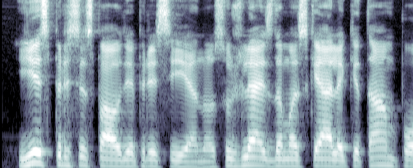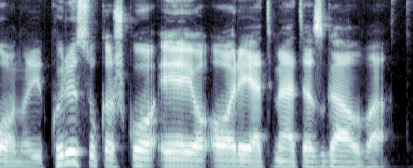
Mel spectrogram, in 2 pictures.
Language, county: Lithuanian, Tauragė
